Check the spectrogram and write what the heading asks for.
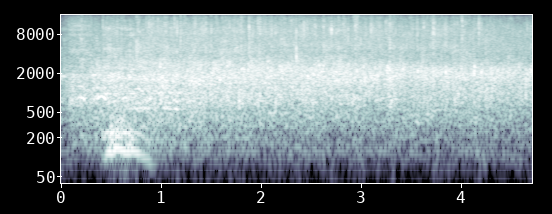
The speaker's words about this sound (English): Just be clapping for those teenagers, all right?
